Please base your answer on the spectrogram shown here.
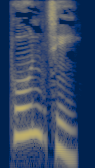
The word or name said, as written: ಪೋಂಚಿ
